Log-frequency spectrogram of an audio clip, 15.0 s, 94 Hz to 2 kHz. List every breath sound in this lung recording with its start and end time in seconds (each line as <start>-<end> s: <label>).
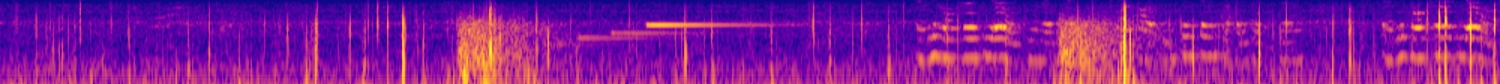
4.57-5.73 s: inhalation
10.57-11.37 s: inhalation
